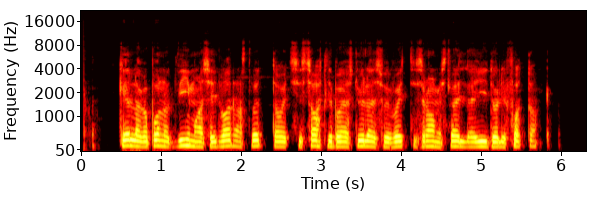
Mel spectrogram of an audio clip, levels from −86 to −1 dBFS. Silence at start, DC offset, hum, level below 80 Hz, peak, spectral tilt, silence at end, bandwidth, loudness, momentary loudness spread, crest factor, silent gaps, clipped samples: 0.5 s; under 0.1%; none; -62 dBFS; -4 dBFS; -8 dB/octave; 0.6 s; 7.6 kHz; -19 LUFS; 6 LU; 16 dB; none; under 0.1%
